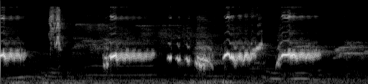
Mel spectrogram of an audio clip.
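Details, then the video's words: Caged white-rumped shama whose song is used to incite other shamas; rich whistled phrases with clipped staccato notes between them and a final thin rising whistle. "Murai batu gacor AMPUH buat PANCINGAN murai batu agar bunyi JADIKAN burung murai EMOSI"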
